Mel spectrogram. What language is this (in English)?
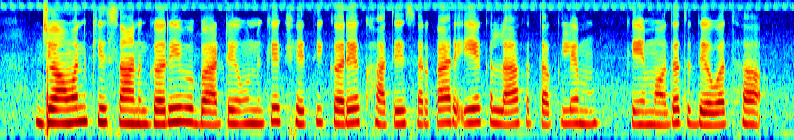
Bhojpuri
